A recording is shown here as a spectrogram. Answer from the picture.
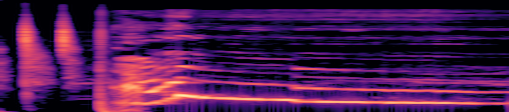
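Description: A dog gives a long, drawn-out howl that rises briefly and then slowly slides down in pitch, preceded by a couple of short sharp yips. It is fairly loud, with no talking.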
